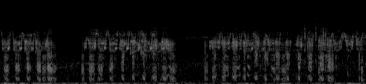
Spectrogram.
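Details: Black stork chicks rescued to a university clinic in Tartu, Estonia, beg during a feeding in June 2022; two rattling bursts of rapid, scratchy pulses separated by a brief quieter lull.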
